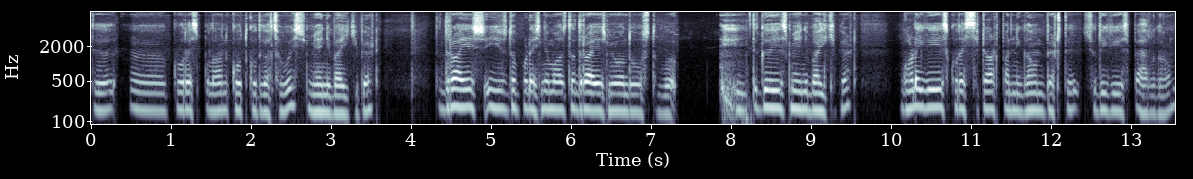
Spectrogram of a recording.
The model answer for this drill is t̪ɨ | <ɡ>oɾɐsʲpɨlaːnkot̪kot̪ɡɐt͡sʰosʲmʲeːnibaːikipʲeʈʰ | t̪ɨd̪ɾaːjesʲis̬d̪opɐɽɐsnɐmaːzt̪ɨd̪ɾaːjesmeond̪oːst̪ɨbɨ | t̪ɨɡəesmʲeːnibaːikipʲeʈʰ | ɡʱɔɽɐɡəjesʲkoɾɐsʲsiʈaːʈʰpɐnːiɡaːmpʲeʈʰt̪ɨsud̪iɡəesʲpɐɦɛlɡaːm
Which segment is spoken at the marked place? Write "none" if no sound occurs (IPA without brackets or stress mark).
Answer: k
